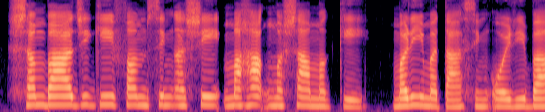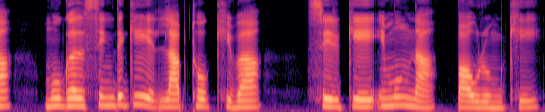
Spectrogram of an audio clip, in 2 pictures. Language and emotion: Manipuri, neutral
